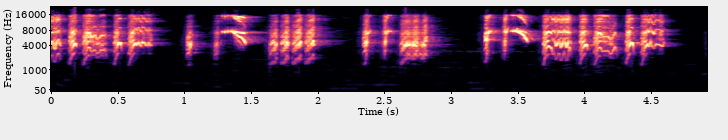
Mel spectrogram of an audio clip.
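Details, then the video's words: Madura long-tailed shrike in lively, varied song: dense bursts of scratchy, rattling chatter broken by short pauses, mixed with a few sliding whistled notes that dip in pitch. "SUARA burung CENDET GACOR master full variasi | ASLI cendet MADURA GACOR DOR"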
